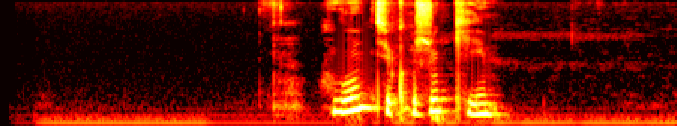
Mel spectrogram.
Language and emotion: Russian, neutral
